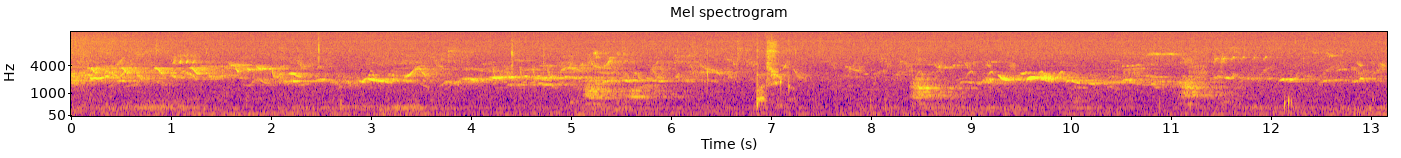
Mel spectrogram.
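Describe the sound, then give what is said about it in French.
A roe deer gives a few short, hoarse barks, faint against steady birdsong and outdoor background noise, with a sharp click partway through and a person speaking briefly. “C'était un chevreuil.”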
